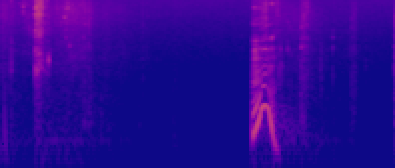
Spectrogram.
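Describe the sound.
Chewing of Reese's peanut butter chocolate puffs: a few short, crunchy bites separated by quiet gaps, with a brief voiced hum partway through.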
